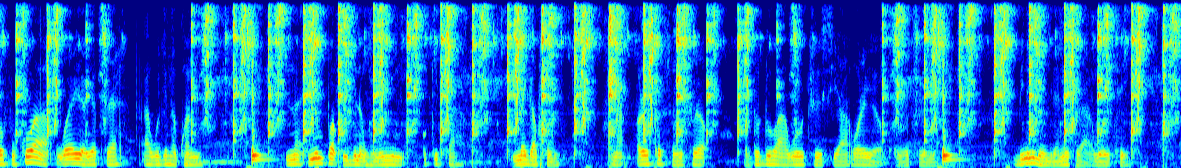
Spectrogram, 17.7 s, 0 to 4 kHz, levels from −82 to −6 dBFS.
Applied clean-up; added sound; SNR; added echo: none; Cutlery, silverware; -3 dB; none.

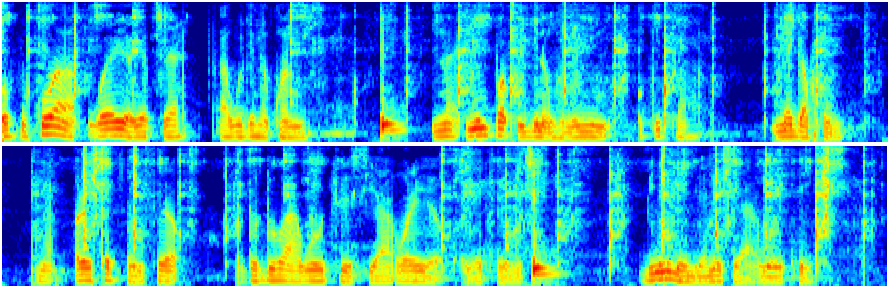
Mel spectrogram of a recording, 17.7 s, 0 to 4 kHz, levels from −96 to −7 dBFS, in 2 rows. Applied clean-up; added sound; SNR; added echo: neural mask model RNNoise.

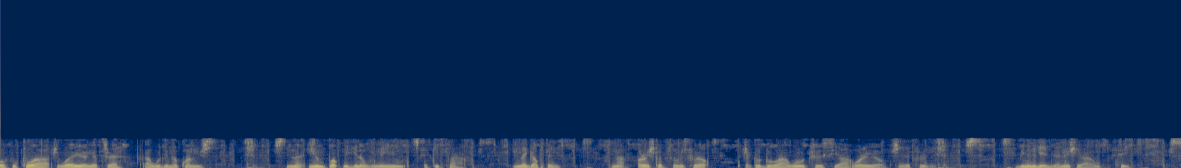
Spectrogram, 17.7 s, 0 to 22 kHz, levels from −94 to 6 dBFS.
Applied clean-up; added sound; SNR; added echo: neural separator model SepFormer WHAM!.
